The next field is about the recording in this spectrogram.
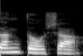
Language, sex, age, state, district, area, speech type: Kannada, female, 30-45, Karnataka, Udupi, rural, read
